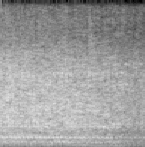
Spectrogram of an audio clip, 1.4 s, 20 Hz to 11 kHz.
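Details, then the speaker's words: Snapper 28" riding mower, 12.5 hp Briggs & Stratton single-cylinder, hard-starting: running after coil grounded with a screwdriver at the kill ground wire location; steady, fast, even beat with no misses, keeps running fine. "Okay, so it started, and what I did is I reached into where this ground wire would have been, and I ground out the coil with my screwdriver."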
